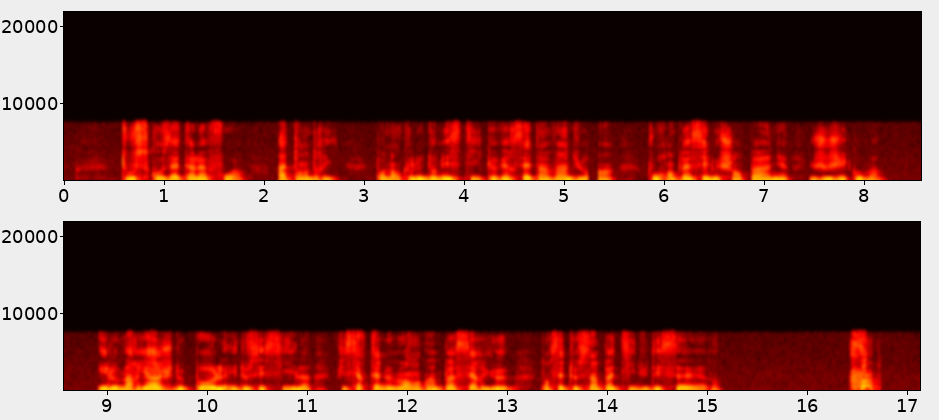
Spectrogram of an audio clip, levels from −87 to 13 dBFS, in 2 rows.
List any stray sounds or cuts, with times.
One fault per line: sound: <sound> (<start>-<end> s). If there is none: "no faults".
sound: dropout (5.2-5.4 s)
sound: sneeze (16.4-16.8 s)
